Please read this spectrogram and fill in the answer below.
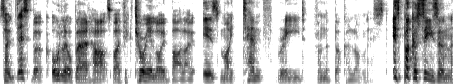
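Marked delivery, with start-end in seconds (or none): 5.9-6.8 excited, high, loud hype shout. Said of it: "I really am running out of ways to do that".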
